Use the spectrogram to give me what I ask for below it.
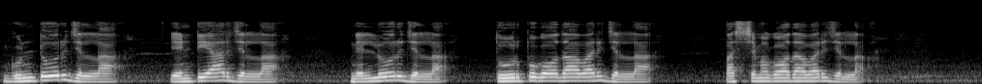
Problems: constant background noise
